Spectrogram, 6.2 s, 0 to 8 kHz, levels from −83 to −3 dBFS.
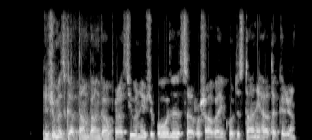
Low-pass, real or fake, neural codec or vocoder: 7.2 kHz; fake; vocoder, 44.1 kHz, 128 mel bands every 512 samples, BigVGAN v2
